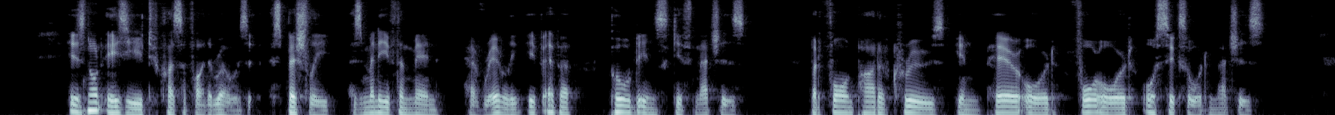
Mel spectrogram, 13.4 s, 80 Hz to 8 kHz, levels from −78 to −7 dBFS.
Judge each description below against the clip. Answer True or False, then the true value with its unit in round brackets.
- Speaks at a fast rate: False (160 wpm)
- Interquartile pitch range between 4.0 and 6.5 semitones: False (3.5 semitones)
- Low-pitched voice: True (105 Hz)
